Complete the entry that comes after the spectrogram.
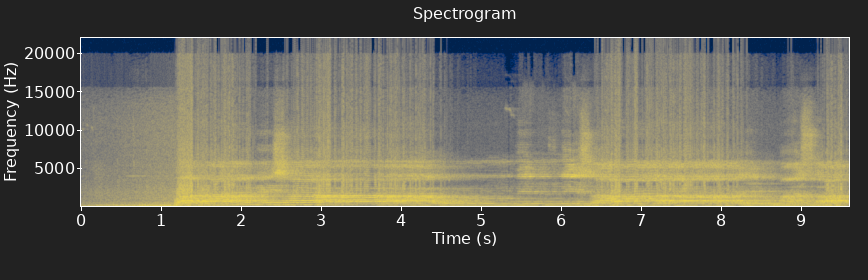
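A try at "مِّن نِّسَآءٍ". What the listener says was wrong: In, bukan im. In min nisa'in.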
